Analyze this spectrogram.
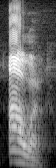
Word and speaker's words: hour: in this example an hour we say an hour not a hour why because here h is silent we don't pronounce h like we have like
